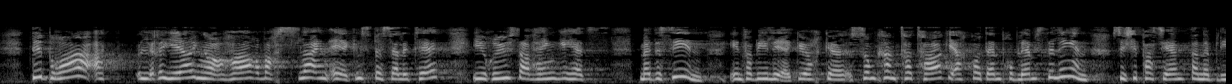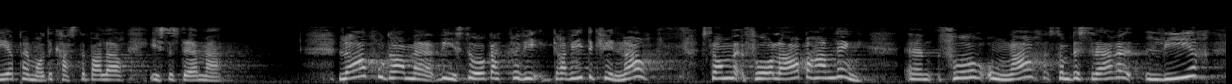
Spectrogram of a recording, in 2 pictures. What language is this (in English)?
Norwegian Bokmål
